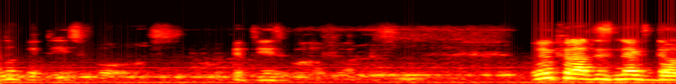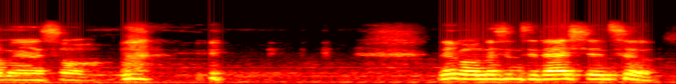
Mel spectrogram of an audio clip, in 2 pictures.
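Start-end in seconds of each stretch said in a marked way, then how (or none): 0.0-2.9 hushed scornful aside. Retold or imitated. Powers that be watching people fight, hushed scorn. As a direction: drop to a murmur, drawing it out.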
